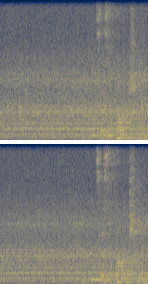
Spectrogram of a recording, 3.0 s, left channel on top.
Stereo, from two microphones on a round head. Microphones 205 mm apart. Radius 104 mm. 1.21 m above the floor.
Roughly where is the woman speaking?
Right.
